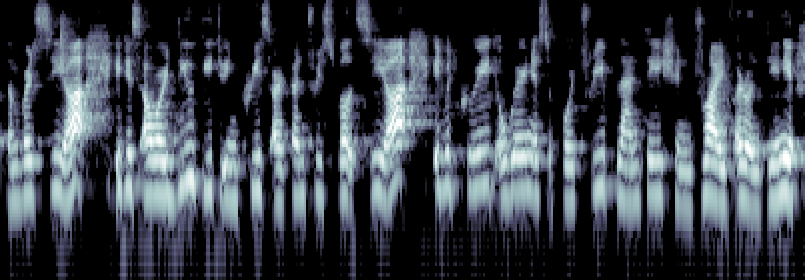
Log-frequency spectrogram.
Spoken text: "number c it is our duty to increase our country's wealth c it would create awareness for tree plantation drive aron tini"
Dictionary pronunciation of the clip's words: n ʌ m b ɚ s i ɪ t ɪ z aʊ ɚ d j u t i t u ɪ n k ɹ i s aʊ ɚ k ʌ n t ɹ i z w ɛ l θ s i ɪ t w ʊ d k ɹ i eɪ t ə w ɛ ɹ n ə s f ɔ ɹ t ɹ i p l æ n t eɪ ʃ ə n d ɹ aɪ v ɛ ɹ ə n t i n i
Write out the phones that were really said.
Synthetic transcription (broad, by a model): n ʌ m b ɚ s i ɪ t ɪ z aʊ ɚ d j u t i t u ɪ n k ɹ i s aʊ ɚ k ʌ n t ɹ i s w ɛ l t s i ɪ t w ʊ d k ɹ i eɪ t ə w ɛ ɹ n ə s f ɔ ɹ t ɹ i p l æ n t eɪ ʃ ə n d ɹ aɪ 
